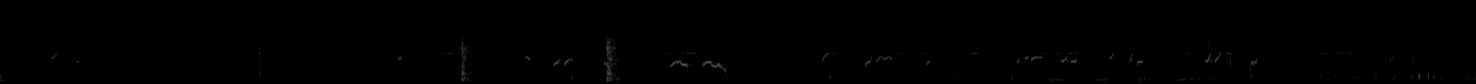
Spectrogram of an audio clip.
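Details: Nils-Olof, a pet guinea pig, squeaks during lap time: short whistled notes, some rising and some falling, come in scattered bursts, with a few sharp taps and a steady faint electrical hum behind.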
